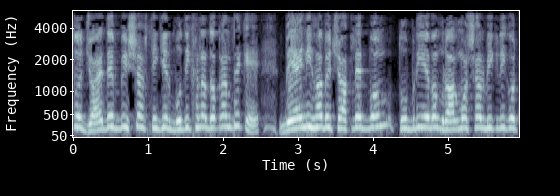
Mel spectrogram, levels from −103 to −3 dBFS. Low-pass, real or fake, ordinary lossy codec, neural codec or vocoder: 5.4 kHz; real; none; none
